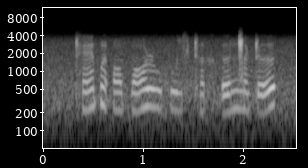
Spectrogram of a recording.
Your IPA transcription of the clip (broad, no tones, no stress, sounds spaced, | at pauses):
ʈʰ ɛ̃ p ə̃ ʔ ɔ̃ p ɔ̃ ɹ u x w i x ʈʰ ə̃ x ʔ ə ŋ͡ǁ ə̃ ʈ ə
